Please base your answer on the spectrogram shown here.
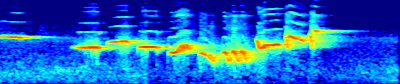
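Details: White-rumped shama (murai batu) song played as a lure to stir another shama's emotion: one clear high whistle, a short pause, then a rapid run of varied whistles dipping low before climbing to bright high notes.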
